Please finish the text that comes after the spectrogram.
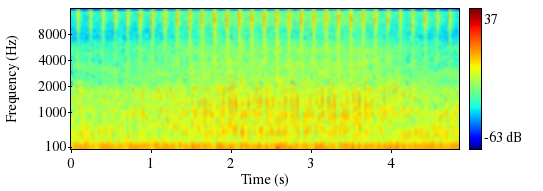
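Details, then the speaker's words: Mazda BT50/Ford Ranger diesel (same engine) at idle: a sharp puffing tick about three times a second over the clatter, heard as air escaping around the injector. Pouring water on it shows a compression leak at the injector sealing washer. "เสียงมันเป็นเสียงลมเสียงลมรอดขึ้นมาบริเวณนี้บริเวณหัวฉีดนี่"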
